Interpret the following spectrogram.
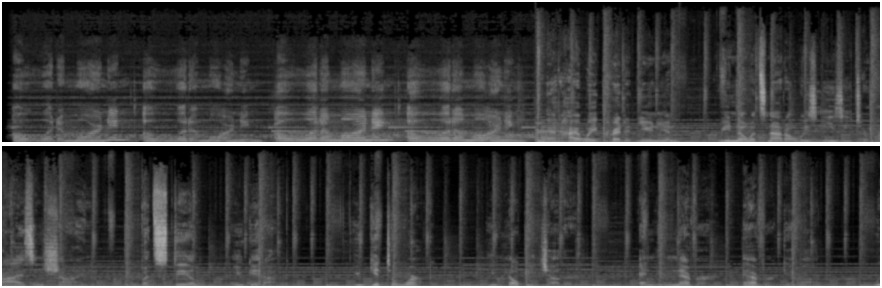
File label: radio spot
